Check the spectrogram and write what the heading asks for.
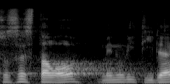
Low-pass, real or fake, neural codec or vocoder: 14.4 kHz; real; none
